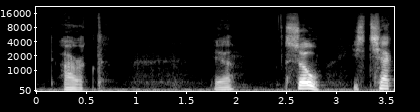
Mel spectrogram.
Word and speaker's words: Arracht: Aracht. CH is pronounced. You get a wee throaty thing going on with CH in the Irish language. So you get, and then the T at the end of it.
